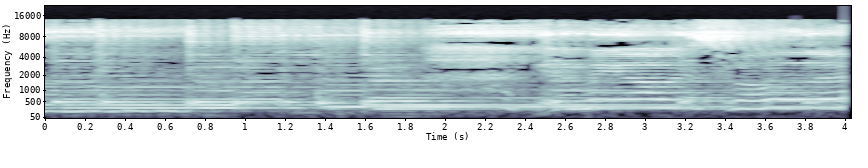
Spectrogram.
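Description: Ukulele playing chords steadily, the chords changing every second or so.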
